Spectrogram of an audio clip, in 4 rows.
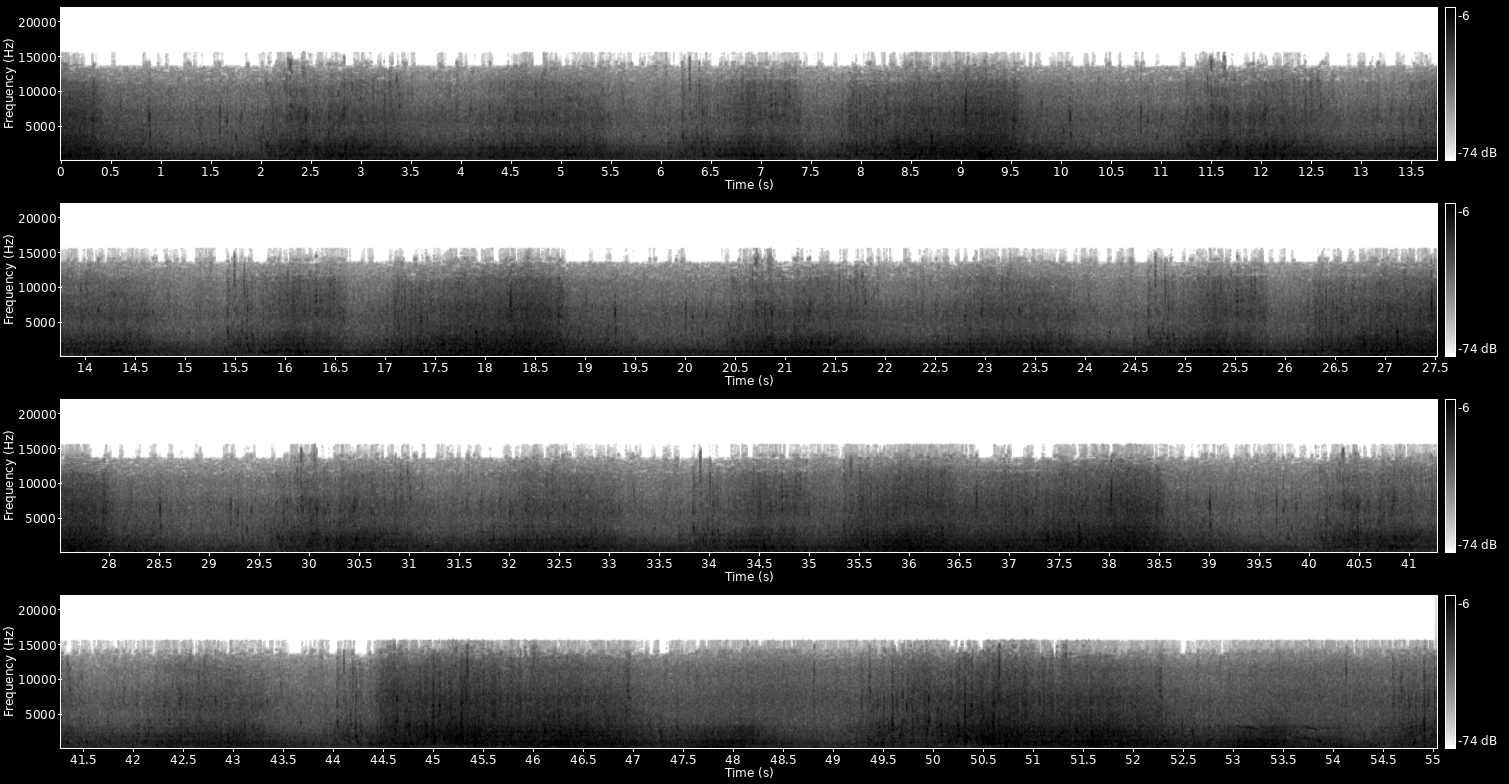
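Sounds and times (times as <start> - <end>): ocean waves breaking: 40.1 - 55.0.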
